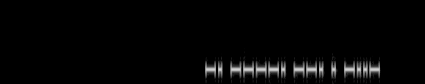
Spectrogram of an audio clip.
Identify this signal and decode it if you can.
Morse code, heard as a keyed tone, about 38 wpm, 700 Hz. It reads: N9GEX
